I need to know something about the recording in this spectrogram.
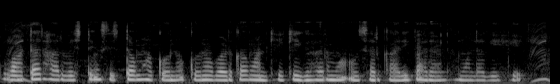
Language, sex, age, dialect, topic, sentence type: Chhattisgarhi, female, 18-24, Western/Budati/Khatahi, agriculture, statement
